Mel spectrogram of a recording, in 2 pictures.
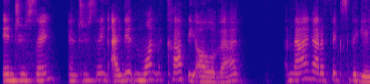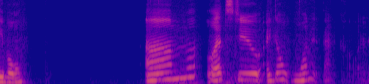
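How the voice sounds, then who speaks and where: A woman's voice: on the high side, normal speed, a bit bright, slight background noise. A woman streamer giving casual live gameplay commentary, thinking aloud, musing and correcting herself as she goes.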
